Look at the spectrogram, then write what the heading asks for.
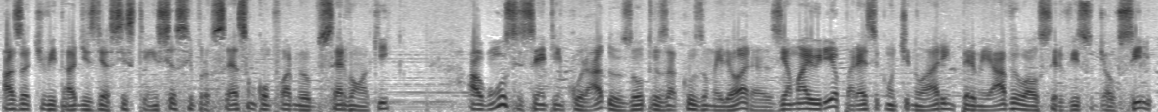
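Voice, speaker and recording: An actor as a wise male spirit mentor with a low, deep voice. He teaches gently and solemnly in measured phrases, like a religious radio play, with faint music underneath. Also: natural voice. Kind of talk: religious radio drama acting.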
